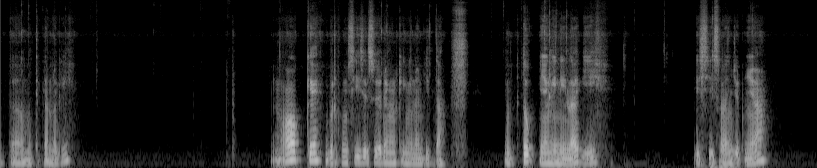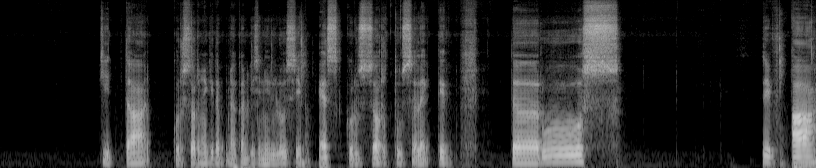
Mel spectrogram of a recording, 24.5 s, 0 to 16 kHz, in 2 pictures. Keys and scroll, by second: 9.6 KP_7, 10.5 z, 16.8 shift+s, 23.9 shift+a.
